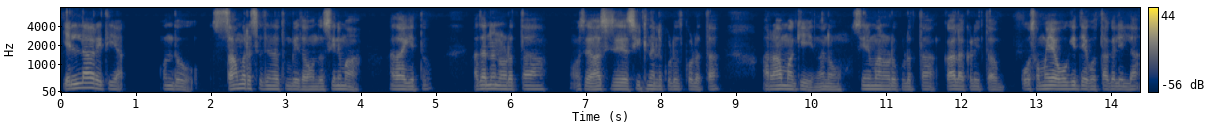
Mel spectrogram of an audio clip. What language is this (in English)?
Kannada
